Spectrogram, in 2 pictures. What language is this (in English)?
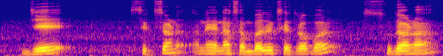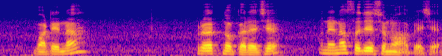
Gujarati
